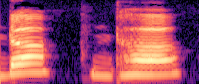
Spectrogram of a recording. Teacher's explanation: और डा में कम हवा निकलती है, तो अल्प प्राण में। और डा की अपेक्षा ढा में अधिक हवा निकलती है, तो किस में चला गया, महाप्राण में।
